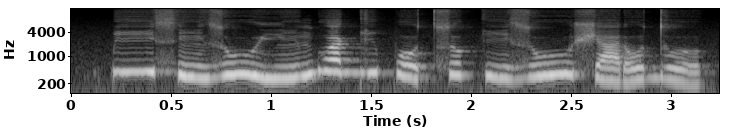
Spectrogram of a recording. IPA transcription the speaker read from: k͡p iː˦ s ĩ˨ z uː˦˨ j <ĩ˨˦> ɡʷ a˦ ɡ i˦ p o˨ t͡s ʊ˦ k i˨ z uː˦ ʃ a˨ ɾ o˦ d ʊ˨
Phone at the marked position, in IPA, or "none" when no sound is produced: ĩ˨˦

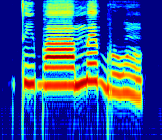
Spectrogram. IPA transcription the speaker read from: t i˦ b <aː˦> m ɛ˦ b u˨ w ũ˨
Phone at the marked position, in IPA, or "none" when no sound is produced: aː˦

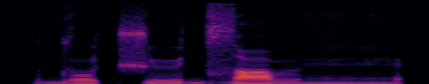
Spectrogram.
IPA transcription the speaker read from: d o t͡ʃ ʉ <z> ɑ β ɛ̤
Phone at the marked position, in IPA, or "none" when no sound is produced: d͡z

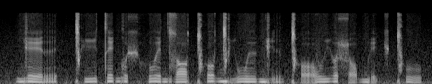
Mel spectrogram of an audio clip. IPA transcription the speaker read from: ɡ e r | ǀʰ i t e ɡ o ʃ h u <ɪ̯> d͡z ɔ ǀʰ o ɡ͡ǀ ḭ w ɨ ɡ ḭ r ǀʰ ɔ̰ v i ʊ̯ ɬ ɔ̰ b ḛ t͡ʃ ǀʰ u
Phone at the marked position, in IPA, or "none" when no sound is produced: ɪ̯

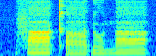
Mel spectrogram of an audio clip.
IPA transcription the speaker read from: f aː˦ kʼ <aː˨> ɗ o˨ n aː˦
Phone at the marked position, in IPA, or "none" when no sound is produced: aː˨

